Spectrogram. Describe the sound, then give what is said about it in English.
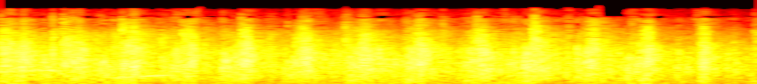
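A crowd applauds the passing of a state Juneteenth holiday bill, the dense clapping rising and falling in loose waves across a broad hiss-like wash, fairly loud and continuous with no voices standing out. “Give that a round of applause.”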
